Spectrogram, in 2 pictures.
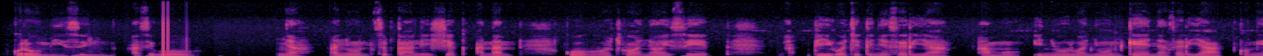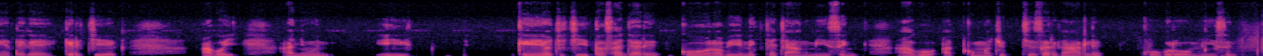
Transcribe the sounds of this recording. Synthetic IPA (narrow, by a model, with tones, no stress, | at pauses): ko̰˦ɾo˦mi˨si˦ŋa˨sɪ˦ko˦ | ɲa˦ | a̰˨ɲʊ˦nsɪ˦pta˦li˦ʃɛ˦ka̰˨na˦nko˦kɔ˦t͡ʃkɔ˧ɲɔ˧ɪ˦sɪ˦t̚ | pi˦kɔ˨t͡ʃe˨ti˦ɲe˦sɛɾja˦t̚ | a̰˨mɔ˦ɪ˦ɲo˦ɾu˦a˦ɲʊ˦nkɛ˧ɲa˦sɛ˦ɾja˦t̚ko˨ŋe˨tɛ˨kɛ˨kɪ˦ɾt͡ʃe˦k | a˨ko˦ja̰˨ɲun | i | kejɔt͡ʃi˦t͡ʃi˦tɔ˦sa˦d͡ʒa˨ɾekoɾɔ˧pinɪ˦k̚t͡ʃat͡ʃaŋmisɪ˦ŋa̰˨ko˦ʔa̰˨t̚ku˦ma˦t͡ʃu˦t̚t͡ʃi˦sɛɾka˦le˦ | ko˦ko˦ɾoː˦mi˨sɪ˦ŋ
